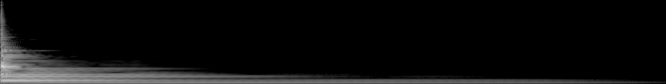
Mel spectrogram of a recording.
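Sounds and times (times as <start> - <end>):
oud F sharp 1 plucked note: 0.0 - 5.0.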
